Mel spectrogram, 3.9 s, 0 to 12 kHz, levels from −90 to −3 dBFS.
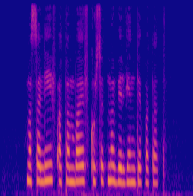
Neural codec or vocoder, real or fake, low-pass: autoencoder, 48 kHz, 32 numbers a frame, DAC-VAE, trained on Japanese speech; fake; 10.8 kHz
